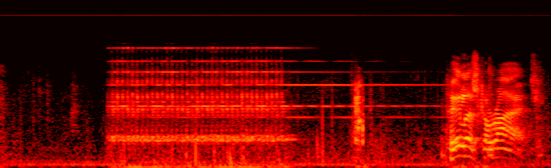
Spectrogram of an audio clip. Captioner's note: phone ringing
